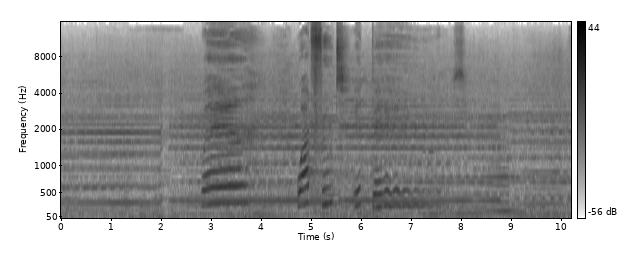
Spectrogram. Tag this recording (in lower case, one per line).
music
